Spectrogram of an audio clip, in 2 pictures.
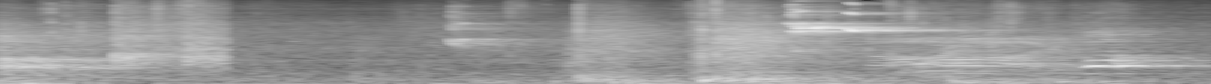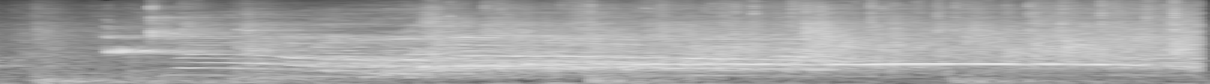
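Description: Basketball bouncing on a hardwood gym floor, then spectators cheering and shouting from about halfway through, with one long held call near the end, as a basket is scored.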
